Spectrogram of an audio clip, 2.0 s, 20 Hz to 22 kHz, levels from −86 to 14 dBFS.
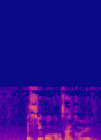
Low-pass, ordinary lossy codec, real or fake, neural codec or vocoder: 10.8 kHz; MP3, 32 kbps; real; none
